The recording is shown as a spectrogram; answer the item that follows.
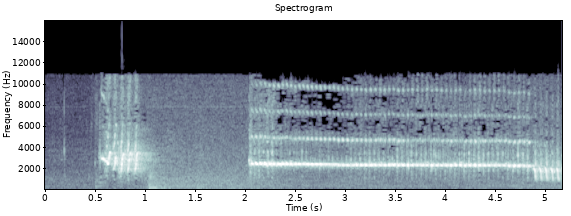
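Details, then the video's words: Belgian Waterslager song canary, training song: a short harsh burst, a pause, then a long pure unwavering whistle held nearly three seconds, ending in a quick rolling trill. "Belgian Waterslager / Belgian Malinois Waterslager training song"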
